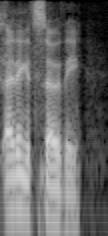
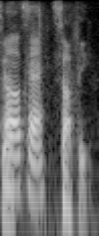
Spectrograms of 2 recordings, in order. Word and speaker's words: Southie: I think it's Southie. – Yeah, it's Southie.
